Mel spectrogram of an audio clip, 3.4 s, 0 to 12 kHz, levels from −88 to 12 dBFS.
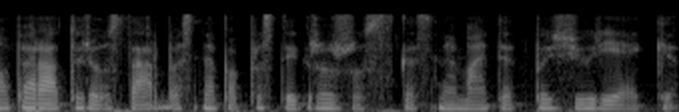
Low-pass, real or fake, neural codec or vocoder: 7.2 kHz; real; none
